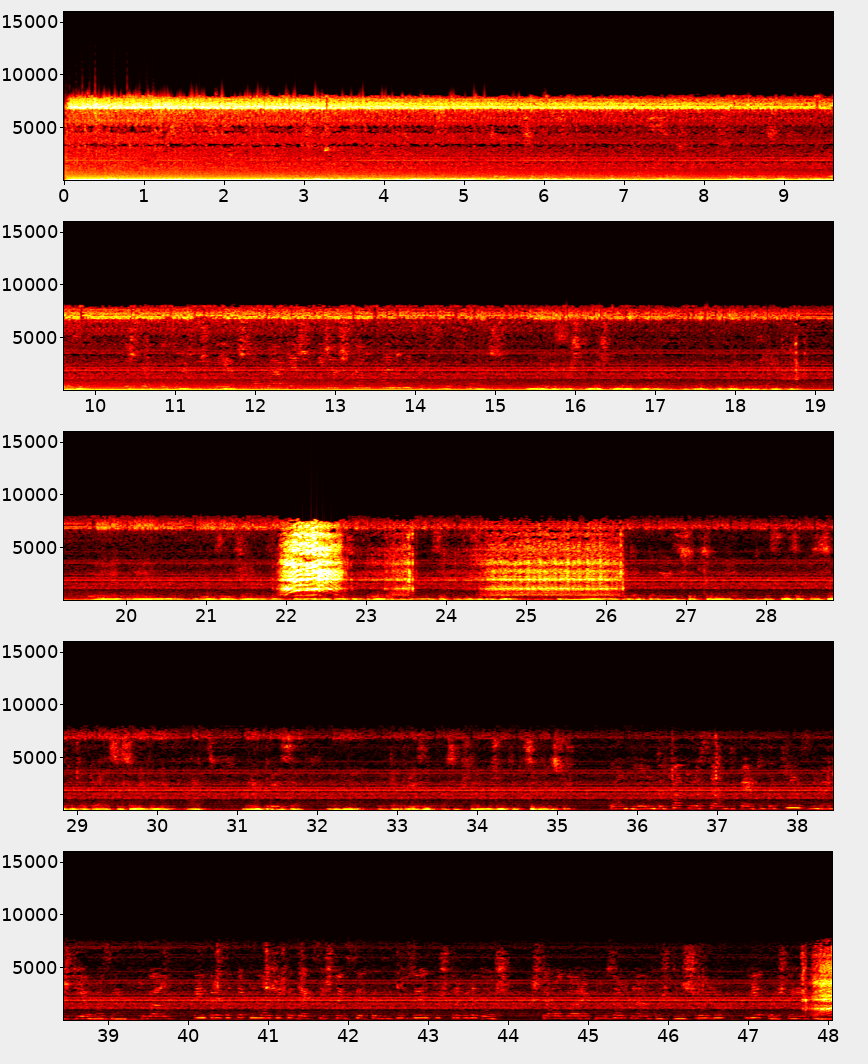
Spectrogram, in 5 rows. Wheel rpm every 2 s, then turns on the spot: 0, 0, 0, 0, 0, 0, 0, 0, 0, 0, 10, 30, 30, 0, 0, 0, 0, 0, 0, 0, 0, 0, 0, 10.
22-26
